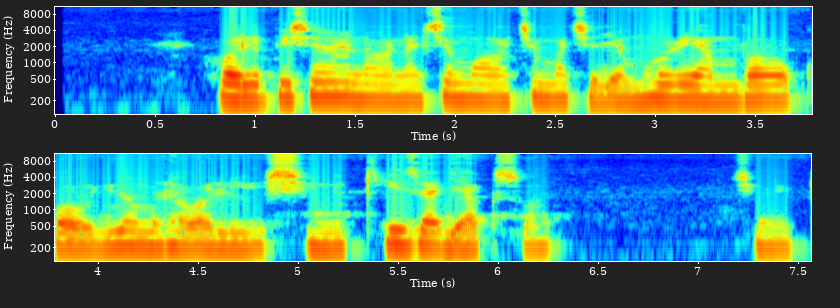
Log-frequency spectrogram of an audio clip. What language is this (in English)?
Swahili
